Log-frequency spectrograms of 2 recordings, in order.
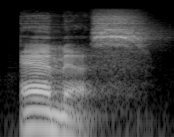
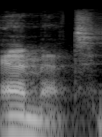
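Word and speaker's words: אמת: The top word, emes, aleph, mem, taf. Emes, or some people would pronounce it emet in modern Hebrew.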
